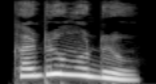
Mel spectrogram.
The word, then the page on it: ಕಡ್ರುಮುಡ್ರು: Kannada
